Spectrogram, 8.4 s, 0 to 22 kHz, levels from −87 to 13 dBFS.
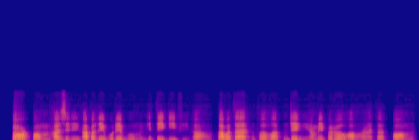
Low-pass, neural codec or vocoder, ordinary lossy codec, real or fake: none; codec, 16 kHz, 0.2 kbps, FocalCodec; none; fake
